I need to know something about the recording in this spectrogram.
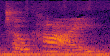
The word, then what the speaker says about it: Tokaji: that it grows in out of respect for Tokai, the sweet wine region from Hungary. That's spelled Tokaji.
